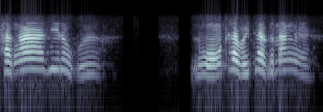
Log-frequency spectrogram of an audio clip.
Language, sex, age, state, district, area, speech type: Bodo, female, 30-45, Assam, Kokrajhar, rural, conversation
